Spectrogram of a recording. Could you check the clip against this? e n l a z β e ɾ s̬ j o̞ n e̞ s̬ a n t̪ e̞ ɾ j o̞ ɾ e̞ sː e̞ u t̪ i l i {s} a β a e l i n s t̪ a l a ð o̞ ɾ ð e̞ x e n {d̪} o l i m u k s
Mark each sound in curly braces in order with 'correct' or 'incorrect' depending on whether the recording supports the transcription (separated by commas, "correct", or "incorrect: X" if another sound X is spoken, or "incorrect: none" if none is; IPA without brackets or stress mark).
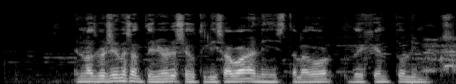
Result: correct, incorrect: t̪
